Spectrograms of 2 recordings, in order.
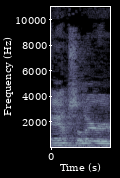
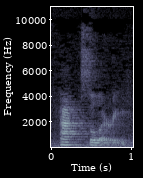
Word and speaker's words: axillary: And You describe that as the ancillary region? Axillary. AX. Axillary. You spell it for the court reporter?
